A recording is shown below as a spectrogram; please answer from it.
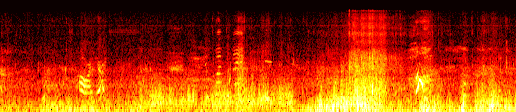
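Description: Lake water sloshing and splashing around a floating swim raft, with wind buffeting the microphone. A louder stretch of splashing and water running off comes about six to seven seconds in, as a swimmer climbs the raft's metal ladder out of the water. Two brief vocal sounds are heard, one near two seconds in and one near eight seconds in.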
